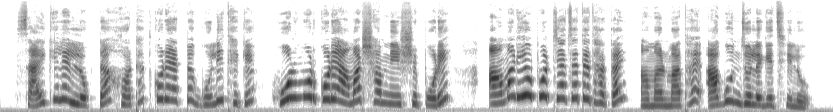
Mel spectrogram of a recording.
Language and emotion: Bengali, angry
